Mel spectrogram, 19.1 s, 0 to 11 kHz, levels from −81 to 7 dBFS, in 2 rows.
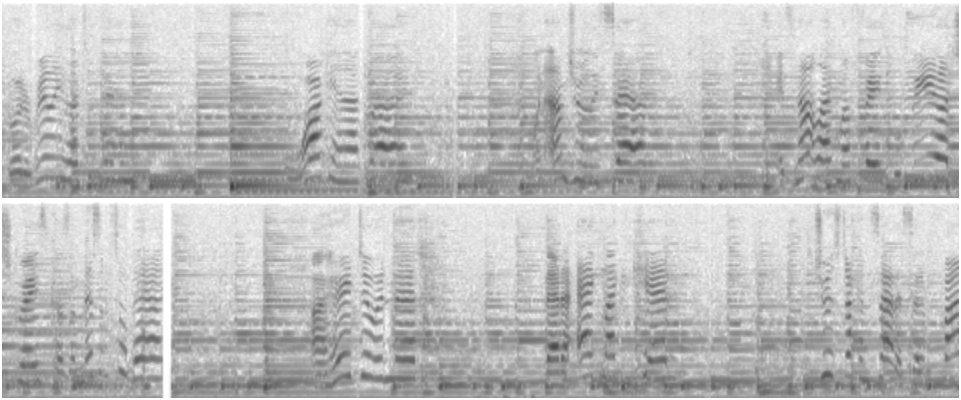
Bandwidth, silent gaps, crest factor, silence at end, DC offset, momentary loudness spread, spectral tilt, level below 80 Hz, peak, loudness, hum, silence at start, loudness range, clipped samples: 11 kHz; 11.18-11.26 s; 18 dB; 0 s; 0.4%; 8 LU; -4.5 dB/octave; -62 dBFS; -10 dBFS; -29 LUFS; none; 0 s; 2 LU; under 0.1%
